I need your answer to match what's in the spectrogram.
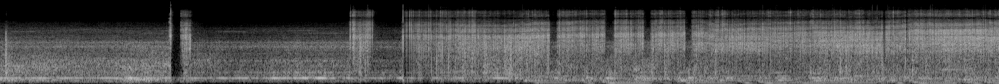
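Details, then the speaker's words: Sefaspe MMA 120 stick welder on 20 A receptacle and breaker, set to 66 A, new E6013 rod on 1/8 inch steel, second run: steady crackling bacon-like sizzle, even once arc settles; normal healthy stick welding arc, burnt 3/4 of rod. "Tell you what, that even sounds good when it's running. I mean, it should sound like bacon sizzling."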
